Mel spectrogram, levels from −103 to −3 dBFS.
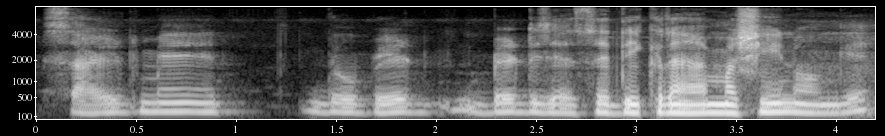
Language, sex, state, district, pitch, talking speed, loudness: Hindi, female, Haryana, Rohtak, 170 Hz, 155 wpm, -18 LUFS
